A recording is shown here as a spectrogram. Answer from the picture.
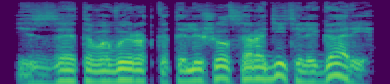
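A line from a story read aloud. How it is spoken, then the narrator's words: Hoarse rasp. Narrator (Russian): прохрипел Блэк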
